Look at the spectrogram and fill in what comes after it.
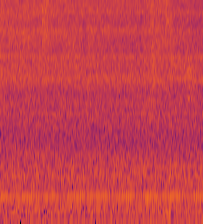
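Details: Bourke's parakeet (akikusa parakeet) in a veterinary ICU incubator receiving warmth, humidity and oxygen therapy; steady mechanical hum and fan-like rushing with a constant low tone.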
